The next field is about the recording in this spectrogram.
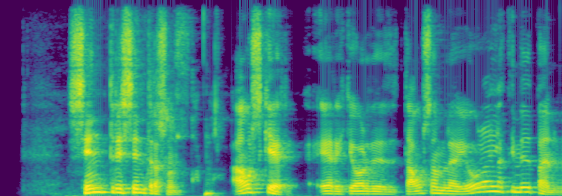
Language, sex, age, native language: Icelandic, male, 40-49, Icelandic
